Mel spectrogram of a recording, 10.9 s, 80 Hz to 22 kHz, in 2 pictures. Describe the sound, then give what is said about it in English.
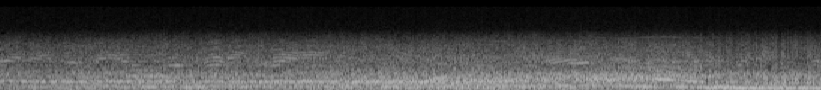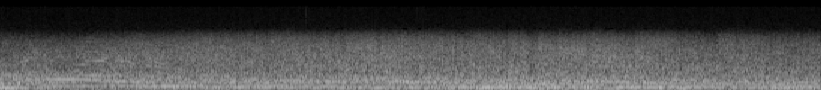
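A dense, loud roar of race car engines accelerating together at the start of a 200-lap race, turbine, Offie and Ford cars heading into the first turn, with whining pitches rising and sliding over a continuous rumble for the whole stretch, unbroken. “Into the first turn, it's Turbine, Offie, Ford, Offie, Ford, Turbine. 200 laps to go to the finish.”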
